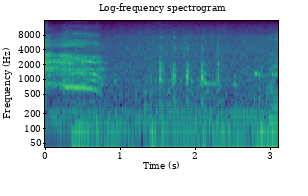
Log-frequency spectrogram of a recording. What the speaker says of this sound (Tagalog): So, okay naman yung mga manok natin.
